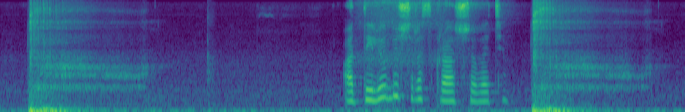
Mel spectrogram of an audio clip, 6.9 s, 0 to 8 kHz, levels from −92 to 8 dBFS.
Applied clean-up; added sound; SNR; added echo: neural separator model SepFormer DNS4.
